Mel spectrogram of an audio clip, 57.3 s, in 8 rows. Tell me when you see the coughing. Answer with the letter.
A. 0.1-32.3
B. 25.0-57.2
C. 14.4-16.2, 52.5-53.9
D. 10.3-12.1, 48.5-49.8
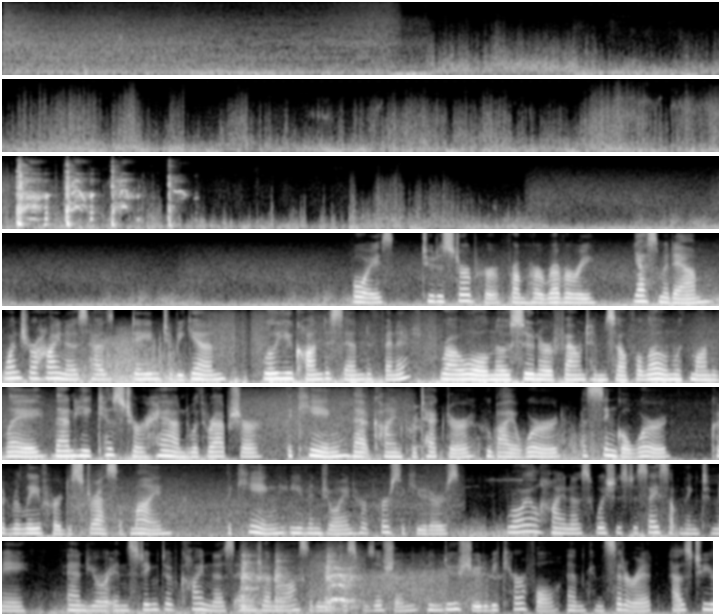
C.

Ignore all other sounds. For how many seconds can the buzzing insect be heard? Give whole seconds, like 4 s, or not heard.
not heard.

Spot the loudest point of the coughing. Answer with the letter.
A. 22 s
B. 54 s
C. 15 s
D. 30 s
C.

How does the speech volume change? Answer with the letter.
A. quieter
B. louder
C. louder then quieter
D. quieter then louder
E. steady
A.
